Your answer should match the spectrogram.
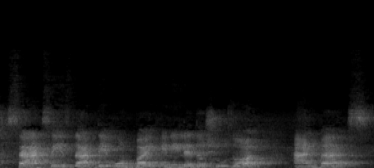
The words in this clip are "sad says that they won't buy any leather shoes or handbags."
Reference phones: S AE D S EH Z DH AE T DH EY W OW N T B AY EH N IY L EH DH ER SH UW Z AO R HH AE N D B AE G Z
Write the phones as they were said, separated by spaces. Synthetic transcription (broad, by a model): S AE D S EH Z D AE T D EY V OW N T B AY EH N IY L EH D ER SH UW Z AO R HH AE N D B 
